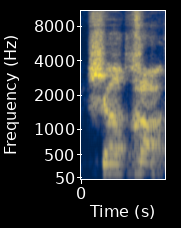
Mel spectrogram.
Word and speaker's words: Shakar: How you sound the word out. Shakar. Shakar. That's why we have two syllables, two connectors.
